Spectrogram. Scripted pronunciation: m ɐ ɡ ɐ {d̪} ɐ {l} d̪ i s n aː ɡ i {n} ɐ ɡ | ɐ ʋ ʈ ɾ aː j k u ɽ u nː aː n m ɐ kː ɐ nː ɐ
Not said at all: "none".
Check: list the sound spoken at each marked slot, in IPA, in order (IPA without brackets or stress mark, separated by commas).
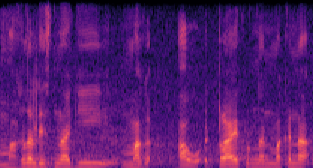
d̪, l, m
